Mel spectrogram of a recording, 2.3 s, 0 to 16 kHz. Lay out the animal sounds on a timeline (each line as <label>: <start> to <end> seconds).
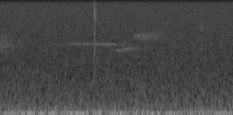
Black-throated Green Warbler (Setophaga virens): 0.5 to 1.8 seconds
